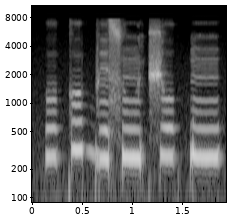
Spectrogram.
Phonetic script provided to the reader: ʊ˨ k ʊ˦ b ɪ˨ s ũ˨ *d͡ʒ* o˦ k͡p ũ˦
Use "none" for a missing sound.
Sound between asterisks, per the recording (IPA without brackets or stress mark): t͡ʃ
